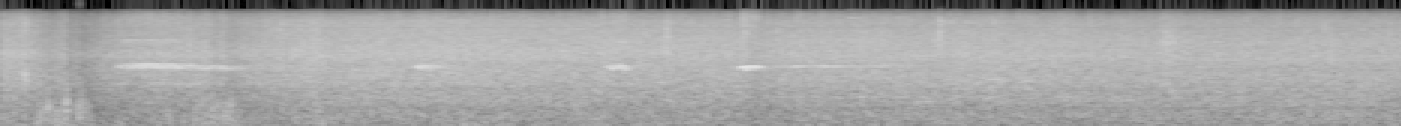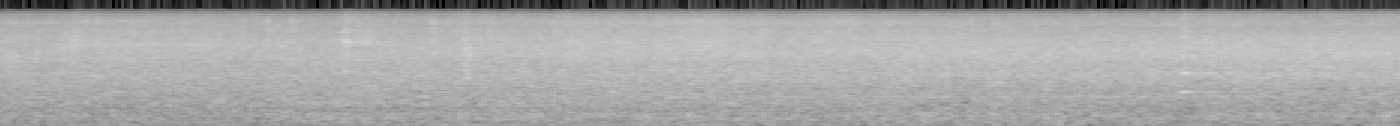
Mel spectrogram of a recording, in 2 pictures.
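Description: Heavy typhoon rain and wind: a steady, loud rush of noise. A few short high-pitched chirps sound in the first few seconds.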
